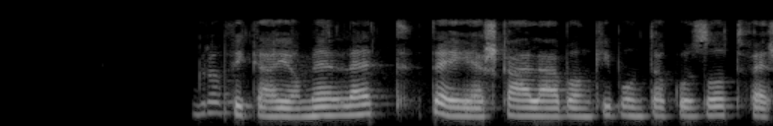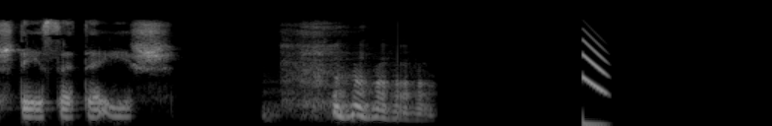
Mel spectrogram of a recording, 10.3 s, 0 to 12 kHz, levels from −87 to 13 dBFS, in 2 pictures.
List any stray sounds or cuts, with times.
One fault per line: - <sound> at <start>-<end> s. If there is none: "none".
- laugh at 6.9-8.1 s
- chirp at 9.0-9.2 s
